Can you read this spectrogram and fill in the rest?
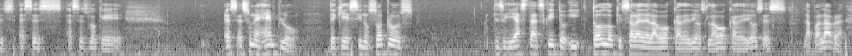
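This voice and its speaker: A young Guatemalan man with a Guatemalan Spanish accent, giving a halting personal faith testimony full of restarts. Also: on the low side, a little hiss or hum. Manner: hesitant, many restarts and repeated words.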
